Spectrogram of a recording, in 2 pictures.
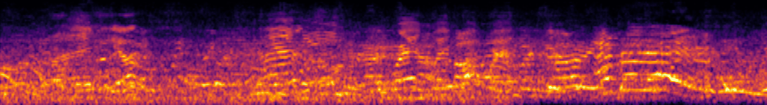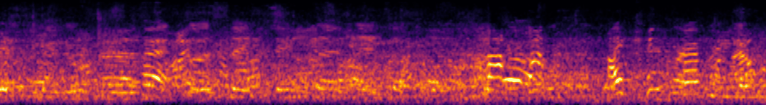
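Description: A crowd of women talks and chatters nearby outdoors.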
